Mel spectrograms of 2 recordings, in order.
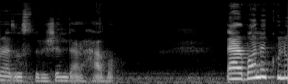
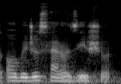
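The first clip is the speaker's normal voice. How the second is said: ordinary delivery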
